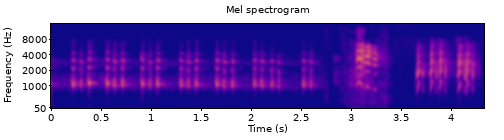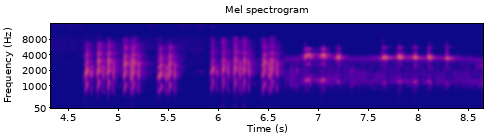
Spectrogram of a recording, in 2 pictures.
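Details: White-breasted waterhen call used as a night-time lure: series of rapid stuttering croaks in quick bursts, a short harsh rasp midway, then louder grouped notes and a closing run of fast clucks.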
